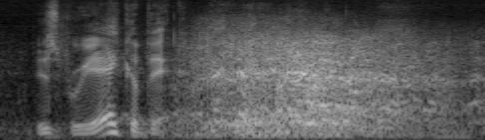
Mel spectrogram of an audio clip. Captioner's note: laughter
